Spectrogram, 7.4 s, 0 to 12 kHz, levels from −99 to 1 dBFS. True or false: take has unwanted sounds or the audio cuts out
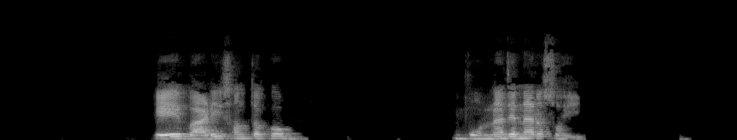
false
